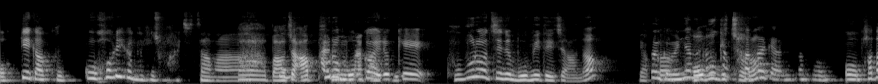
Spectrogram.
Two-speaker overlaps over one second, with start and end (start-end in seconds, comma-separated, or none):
2.4-4.0, 6.5-7.7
